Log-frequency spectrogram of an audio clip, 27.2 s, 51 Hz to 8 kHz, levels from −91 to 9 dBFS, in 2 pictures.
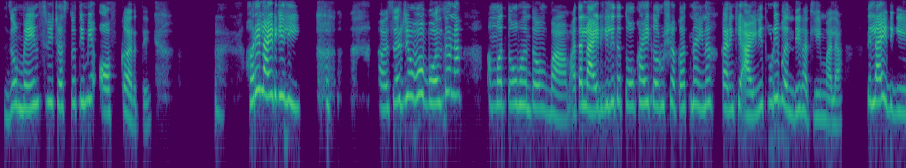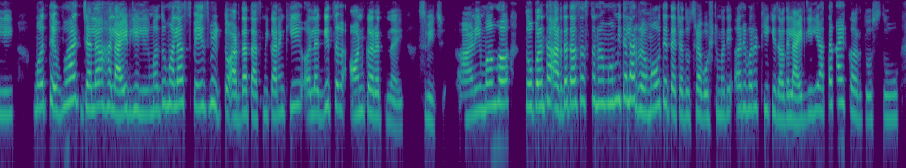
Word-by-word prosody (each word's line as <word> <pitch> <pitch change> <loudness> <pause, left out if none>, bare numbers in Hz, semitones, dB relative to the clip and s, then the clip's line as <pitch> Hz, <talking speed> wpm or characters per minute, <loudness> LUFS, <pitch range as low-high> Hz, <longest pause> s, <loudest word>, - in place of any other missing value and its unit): जो 330 - -2
main 315 +3 +3
switch 370 -2 -6
असतो, 330 +3 -6
ती 365 - 0
मी 395 +2 0 0.2
ऑफ 270 0 -3
करते. 190 -10 -3 1.5
अरे! 440 +7 +7
लाईट 465 -1 +10
गेली. 390 -7 +3 1.3
असं 365 +6 -1
जेव्हा 445 +3 +2
बोलतो 360 +7 +1
ना. 465 - +4 0.5
मग 345 0 +2
तो 340 +1 -3
म्हणतो 330 -2 -3 0.2
बा 275 - +1 0.2
आता 335 +5 +4
लाईट 295 -2 +8
गेली 340 +2 +3
तर, 380 - -1
तो 330 -1 -4
काही 360 0 +2
करू 330 0 -2
शकत 320 -1 -5
नाही, 345 -3 -4
ना 350 +3 -3 0.2
कारण 300 -1 +3
की 335 - +1
आईने 255 +6 +1
थोडी 370 +4 -1
बंदी 290 -3 -1
घातली 240 -4 -7
मला. 195 -1 -4 0.4
ती 370 -1 +1
लाईट 375 +1 +7
गेली. 255 -2 -3 0.4
मग 315 +1 0
तेव्हाच 335 +6 +2
ज्याला 310 +1 +2
हा 325 - +1
लाईट 270 0 +6
गेली 275 -2 -3
मग 290 +1 -9
तो 345 - -7
मला 345 +1 +2
स्पेस 325 -2 -2
भेटतो 300 -7 -4
अर्धा-तास. 240 +1 +2
मी 260 - -13
कारण 260 +2 -2
की 330 +3 -2 0.2
लगेच 270 +6 +1 0.3
ऑन 265 +2 -1
करत 250 -3 +1
नाही 195 -4 -8 0.3
स्विच. 215 -4 -8 0.4
आणि 250 +4 -1
मग 330 +3 -2
अ, 345 0 +7 0.3
तोपर्यंत 330 +2 +1
अर्धा-तास 345 +2 +3
असतो 385 +1 -8
ना, 355 0 -4
मग 355 +1 -6
मी 395 - -2
त्याला 400 -1 +2
रमवते 300 +5 -3
त्याच्या 260 -2 -1
दुसऱ्या 255 +1 -4
गोष्टीमध्ये. 255 +2 -9
अरे 300 +1 -5
बरं 305 +1 -6
ठीक 300 - -7
आहे. 270 - -5
जाऊ 225 -1 -3
दे, 230 - -3
लाईट 215 -1 +4
गेली, 265 +3 -6
आता 285 +5 -3
काय 365 0 +1
करतोस 230 -4 -9
तू? 230 0 -14
315 Hz, 190 wpm, -23 LUFS, 265-350 Hz, 1.5 s, लाईट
